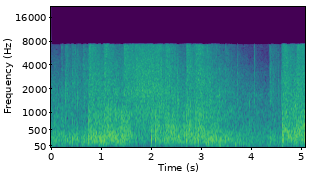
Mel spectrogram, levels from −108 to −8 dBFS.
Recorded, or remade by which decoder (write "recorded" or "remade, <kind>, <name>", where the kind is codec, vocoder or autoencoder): recorded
